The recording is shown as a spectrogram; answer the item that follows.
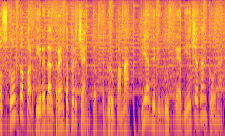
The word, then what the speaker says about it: Groupama: Groupama. Ah no, si pronuncia Groupama.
